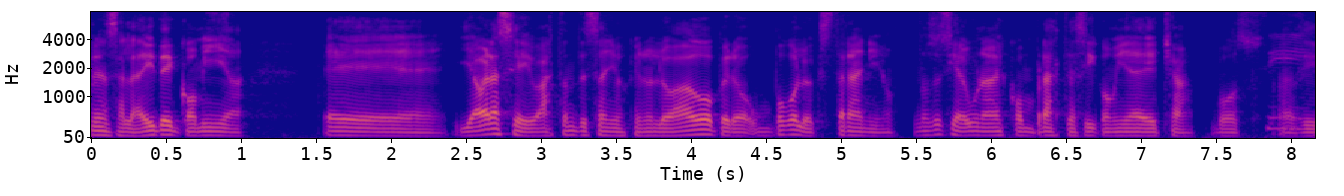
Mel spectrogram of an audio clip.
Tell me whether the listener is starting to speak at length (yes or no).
yes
